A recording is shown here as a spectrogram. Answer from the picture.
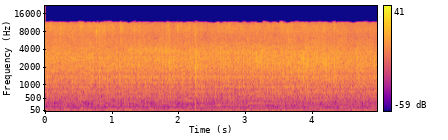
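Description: Fresh gongura (sorrel) leaves frying in a pan of hot oil and browned garlic: a steady sizzle with fine crackles as the leaves wilt, cooked without added water.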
